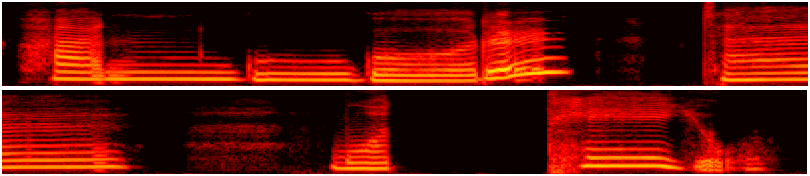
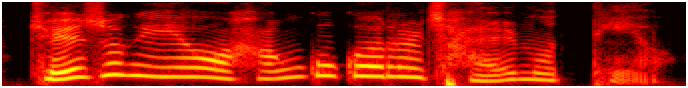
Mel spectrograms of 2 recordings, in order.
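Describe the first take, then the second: First: Soft, drawn-out syllables with gaps between words; slow dictation. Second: Brisk apology, higher on 죄송해요 then falling away; natural conversational demo. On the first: Teacher writing the phrase for students, slow dictation. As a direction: sound out 한국어를 잘 못해요 slowly and quietly. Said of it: "Ini saya tulisin di chat box". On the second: Learner answering a Korean person, brisk polite apology. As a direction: run 한국어를 잘 못해요 together quickly. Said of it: "kita bisa jawab kayak gitu aja". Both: Shown as a demonstration.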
